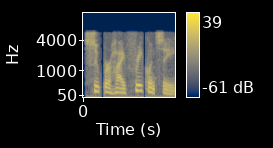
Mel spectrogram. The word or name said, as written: superhigh frequency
